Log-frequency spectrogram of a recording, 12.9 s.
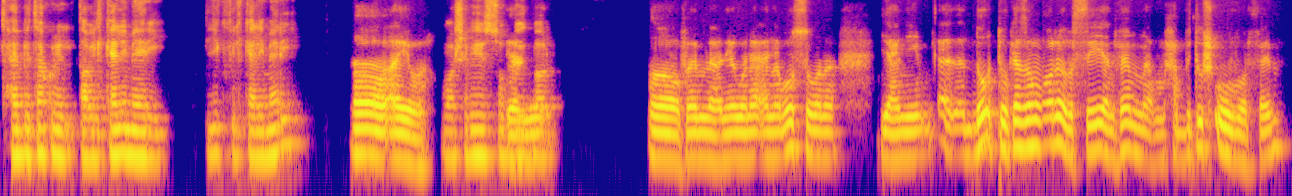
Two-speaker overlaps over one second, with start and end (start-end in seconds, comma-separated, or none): none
